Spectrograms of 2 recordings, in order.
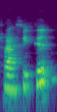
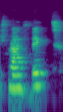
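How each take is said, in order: First: The ending is said as an extra syllable. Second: The ending is not said as an extra syllable. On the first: The speaker calls it wrong. "not trafficked" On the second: The speaker calls it right. "It's actually trafficked, you don't have to pronounce the ed at the back"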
